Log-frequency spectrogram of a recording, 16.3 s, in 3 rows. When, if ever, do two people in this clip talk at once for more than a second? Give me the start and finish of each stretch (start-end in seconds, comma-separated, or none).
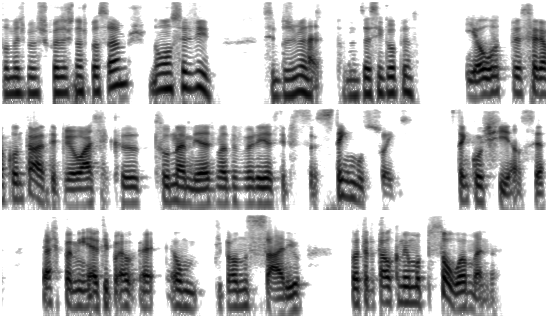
none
